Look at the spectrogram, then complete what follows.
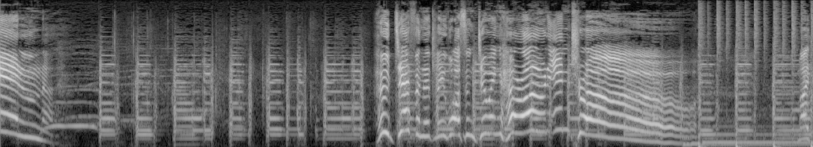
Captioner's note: applause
